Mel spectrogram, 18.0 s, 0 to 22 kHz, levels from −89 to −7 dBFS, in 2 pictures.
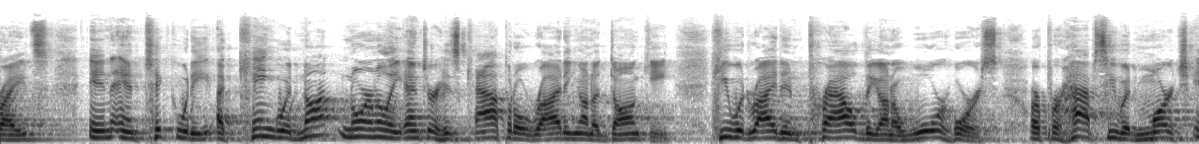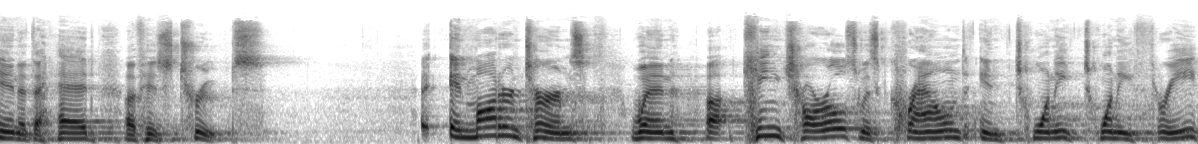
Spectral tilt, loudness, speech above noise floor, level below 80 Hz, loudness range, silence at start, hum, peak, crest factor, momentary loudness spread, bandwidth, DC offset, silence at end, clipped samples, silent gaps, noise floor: -6 dB/octave; -20 LUFS; 41 dB; -64 dBFS; 3 LU; 0 s; none; -2 dBFS; 18 dB; 7 LU; 13 kHz; under 0.1%; 0 s; under 0.1%; none; -61 dBFS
